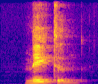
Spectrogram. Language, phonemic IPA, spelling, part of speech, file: Dutch, /ˈnetə(n)/, neten, noun, Nl-neten.ogg
- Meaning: plural of neet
